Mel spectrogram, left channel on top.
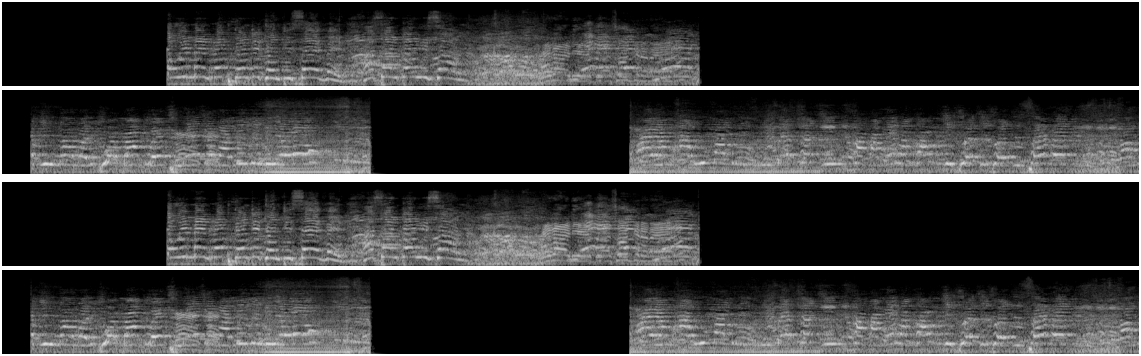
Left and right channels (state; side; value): normal; both; correlation 0.65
